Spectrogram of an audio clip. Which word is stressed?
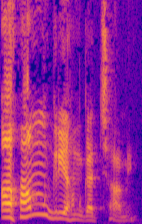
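अहम. The word अहम carries the stress. I, not the others sitting here, am going home. "हमने सुर दे दिया एक"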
